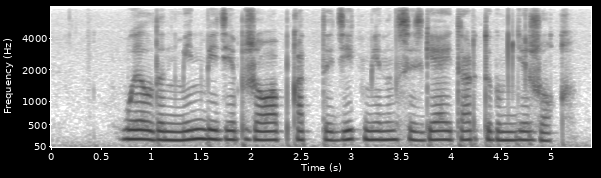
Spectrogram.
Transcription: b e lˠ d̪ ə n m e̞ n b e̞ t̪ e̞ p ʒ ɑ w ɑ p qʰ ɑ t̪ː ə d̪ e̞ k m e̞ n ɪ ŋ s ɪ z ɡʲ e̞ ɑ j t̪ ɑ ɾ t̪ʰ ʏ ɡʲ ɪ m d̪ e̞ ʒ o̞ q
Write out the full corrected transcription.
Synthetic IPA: w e lˠ d̪ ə n m e̞ n b e̞ d̪ e̞ p ʒ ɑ w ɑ p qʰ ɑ t̪ː ə d̪ e̞ k m e̞ n ɪ ŋ s ɪ z ɡʲ e̞ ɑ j t̪ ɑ ɾ t̪ʰ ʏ ɡʲ ɪ m d̪ e̞ ʒ o̞ q

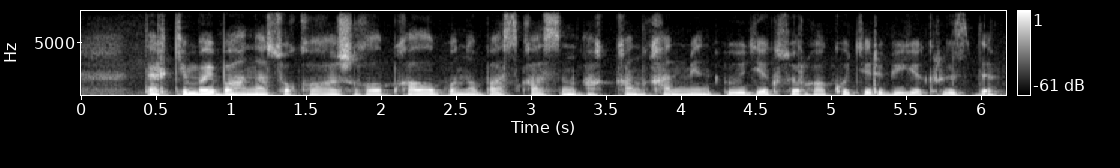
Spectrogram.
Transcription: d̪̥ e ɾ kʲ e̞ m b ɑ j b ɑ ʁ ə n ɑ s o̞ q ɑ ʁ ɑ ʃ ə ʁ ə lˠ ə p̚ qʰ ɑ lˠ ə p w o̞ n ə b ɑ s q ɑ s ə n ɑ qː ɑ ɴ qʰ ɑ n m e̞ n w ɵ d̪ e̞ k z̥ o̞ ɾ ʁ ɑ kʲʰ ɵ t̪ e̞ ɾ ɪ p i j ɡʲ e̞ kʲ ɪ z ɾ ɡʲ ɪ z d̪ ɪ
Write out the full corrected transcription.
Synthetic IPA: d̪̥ æ ɾ kʲ e̞ m b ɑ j b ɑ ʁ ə n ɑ s o̞ q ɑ ʁ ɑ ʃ ə ʁ ə lˠ ə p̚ qʰ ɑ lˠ ə p w o̞ n ə b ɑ s q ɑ s ə n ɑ qː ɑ ɴ qʰ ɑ n m e̞ n w ɵ d̪ e̞ k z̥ o̞ ɾ ʁ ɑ kʲʰ ɵ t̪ e̞ ɾ ɪ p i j ɡʲ e̞ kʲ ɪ ɾ ɡʲ ɪ z d̪ ɪ

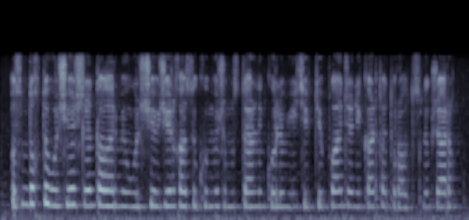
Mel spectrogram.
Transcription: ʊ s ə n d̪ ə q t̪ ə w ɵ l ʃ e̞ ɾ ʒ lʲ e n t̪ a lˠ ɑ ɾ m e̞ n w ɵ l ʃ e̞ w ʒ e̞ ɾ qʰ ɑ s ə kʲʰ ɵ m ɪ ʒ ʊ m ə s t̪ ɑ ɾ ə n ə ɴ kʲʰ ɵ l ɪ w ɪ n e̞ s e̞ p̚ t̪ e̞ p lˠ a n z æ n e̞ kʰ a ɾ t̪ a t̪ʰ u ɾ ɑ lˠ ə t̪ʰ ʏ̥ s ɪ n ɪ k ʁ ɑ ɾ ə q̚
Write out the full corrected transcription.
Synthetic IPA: ʊ s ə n d̪ ə q t̪ ə w ɵ l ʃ e̞ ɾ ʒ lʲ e n t̪ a lˠ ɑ ɾ m e̞ n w ɵ l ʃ e̞ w ʒ e̞ ɾ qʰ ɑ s ə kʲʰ ɵ m ɪ ʒ ʊ m ə s t̪ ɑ ɾ ə n ə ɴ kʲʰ ɵ l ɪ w ɪ n e̞ s e̞ p̚ t̪ e̞ p lˠ a n ʒ æ n e̞ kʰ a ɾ t̪ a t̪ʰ u ɾ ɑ lˠ ə t̪ʰ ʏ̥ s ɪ n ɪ k ʒ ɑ ɾ ə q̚

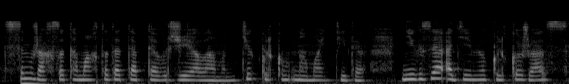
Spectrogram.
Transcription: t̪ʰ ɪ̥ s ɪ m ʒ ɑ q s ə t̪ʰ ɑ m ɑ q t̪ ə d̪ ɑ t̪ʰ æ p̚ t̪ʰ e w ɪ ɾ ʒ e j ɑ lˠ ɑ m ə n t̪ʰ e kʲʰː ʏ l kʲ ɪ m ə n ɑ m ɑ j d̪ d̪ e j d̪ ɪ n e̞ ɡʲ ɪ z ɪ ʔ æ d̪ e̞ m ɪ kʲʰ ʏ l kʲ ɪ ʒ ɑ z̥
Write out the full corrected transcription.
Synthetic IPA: t̪ʰ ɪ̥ s ɪ m ʒ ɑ q s ə t̪ʰ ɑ m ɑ q t̪ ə d̪ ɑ t̪ʰ æ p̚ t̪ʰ æ w ɪ ɾ ʒ e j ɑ lˠ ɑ m ə n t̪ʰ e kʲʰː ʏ l kʲ ɪ m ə n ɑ m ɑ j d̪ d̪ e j d̪ ɪ n e̞ ɡʲ ɪ z ɪ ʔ æ d̪ e̞ m ɪ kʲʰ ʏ l kʲ ɪ ʒ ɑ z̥

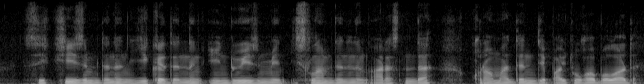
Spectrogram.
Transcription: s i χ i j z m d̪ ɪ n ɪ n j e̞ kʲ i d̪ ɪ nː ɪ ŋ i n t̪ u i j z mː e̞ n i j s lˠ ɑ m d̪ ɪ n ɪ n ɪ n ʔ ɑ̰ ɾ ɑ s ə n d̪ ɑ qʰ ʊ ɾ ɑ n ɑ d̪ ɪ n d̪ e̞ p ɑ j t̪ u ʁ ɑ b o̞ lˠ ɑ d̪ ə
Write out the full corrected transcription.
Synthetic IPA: s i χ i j z m d̪ ɪ n ɪ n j e̞ kʲ ɪ d̪ ɪ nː ɪ ŋ i n d̪ u i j z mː e̞ n i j s lˠ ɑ m d̪ ɪ n ɪ n ɪ ŋ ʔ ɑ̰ ɾ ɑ s ə n d̪ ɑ qʰ ʊ ɾ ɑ m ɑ d̪ ɪ n d̪ e̞ p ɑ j t̪ u ʁ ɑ b o̞ lˠ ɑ d̪ ə

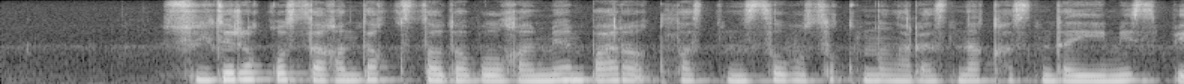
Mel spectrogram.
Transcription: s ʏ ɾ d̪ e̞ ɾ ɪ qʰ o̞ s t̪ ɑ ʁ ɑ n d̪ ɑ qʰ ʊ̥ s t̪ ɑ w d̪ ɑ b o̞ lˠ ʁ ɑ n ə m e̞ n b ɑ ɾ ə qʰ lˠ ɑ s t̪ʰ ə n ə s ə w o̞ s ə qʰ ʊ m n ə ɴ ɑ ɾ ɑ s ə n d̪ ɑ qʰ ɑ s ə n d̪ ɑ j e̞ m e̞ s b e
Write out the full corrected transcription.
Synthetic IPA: s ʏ l d̪ e̞ ɾ ɪ qʰ o̞ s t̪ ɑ ʁ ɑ n d̪ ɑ qʰ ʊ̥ s t̪ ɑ w d̪ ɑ b o̞ lˠ ʁ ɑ n ə m e̞ n b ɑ ɾ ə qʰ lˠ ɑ s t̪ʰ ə n ə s ə w o̞ s ə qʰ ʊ m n ə ɴ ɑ ɾ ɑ s ə n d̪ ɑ qʰ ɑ s ə n d̪ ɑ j e̞ m e̞ s b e

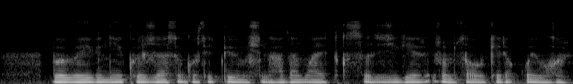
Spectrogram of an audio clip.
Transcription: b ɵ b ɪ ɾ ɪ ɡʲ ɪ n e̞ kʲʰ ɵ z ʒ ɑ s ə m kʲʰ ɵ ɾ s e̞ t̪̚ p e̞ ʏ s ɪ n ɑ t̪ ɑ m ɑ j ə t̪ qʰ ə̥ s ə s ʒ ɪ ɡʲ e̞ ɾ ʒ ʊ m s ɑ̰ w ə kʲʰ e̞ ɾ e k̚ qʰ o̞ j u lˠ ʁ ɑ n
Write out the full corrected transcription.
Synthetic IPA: b ɵ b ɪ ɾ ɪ ɡʲ ɪ n e̞ kʲʰ ɵ z ʒ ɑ s ə ŋ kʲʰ ɵ ɾ s e̞ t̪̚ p e̞ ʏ ʃ ɪ n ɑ d̪ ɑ m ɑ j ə t̪ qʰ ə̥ s ə z ʒ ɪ ɡʲ e̞ ɾ ʒ ʊ m s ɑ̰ w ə kʲʰ e̞ ɾ e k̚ qʰ o̞ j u lˠ ʁ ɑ n

